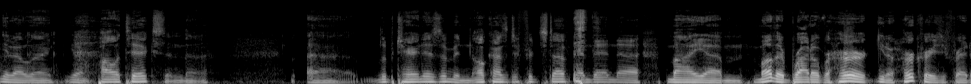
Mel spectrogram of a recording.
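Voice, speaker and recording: A man's voice: lowish voice, dark tone. A man co-hosting a casual podcast, easygoing and joking as he chats. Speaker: podcast co-host.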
